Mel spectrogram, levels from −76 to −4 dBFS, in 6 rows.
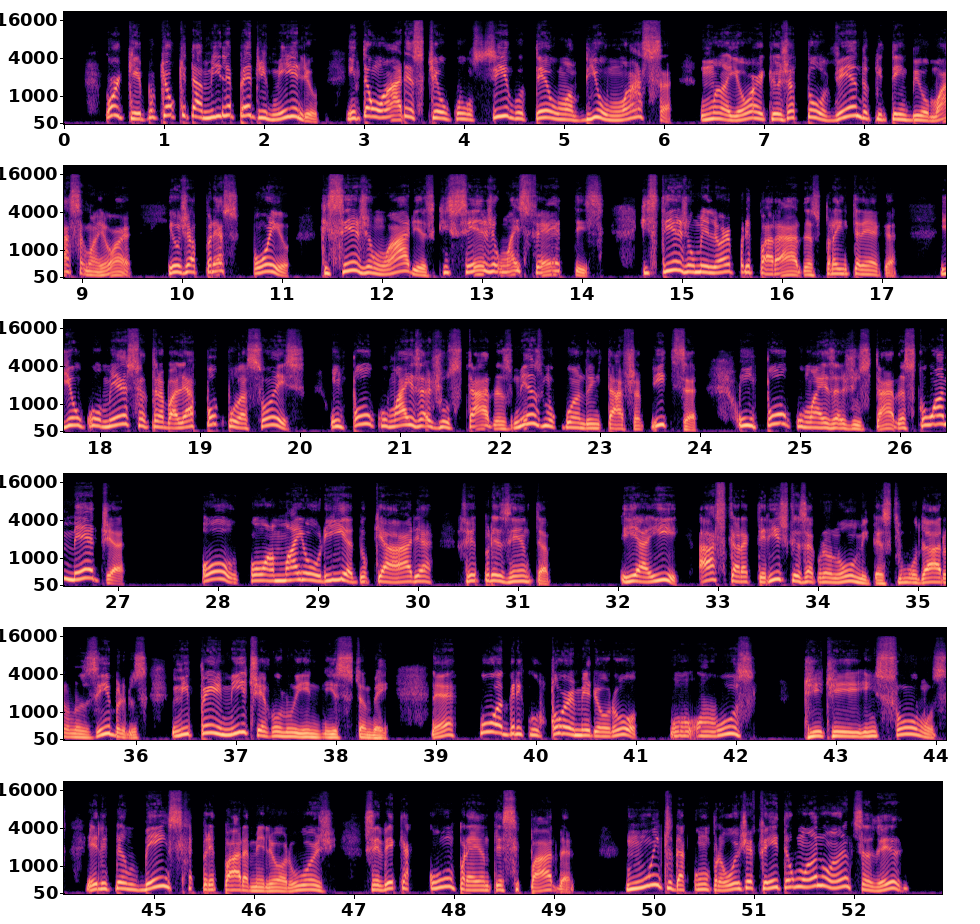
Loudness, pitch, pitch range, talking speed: -18 LUFS, 195 Hz, 160-235 Hz, 140 wpm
